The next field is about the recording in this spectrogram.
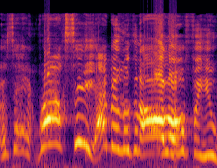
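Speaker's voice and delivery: high, loud call across distance. Acted. Friend spots Roxy over there, high loud calling out. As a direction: holler to a friend far off.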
